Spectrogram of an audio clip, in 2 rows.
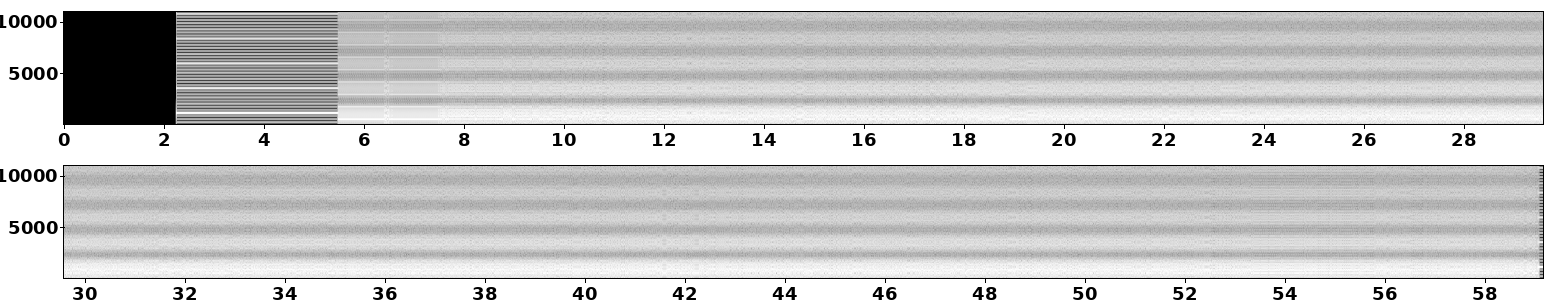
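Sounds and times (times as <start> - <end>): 
1200 baud modem data tones: 2.3 - 48.0, 48.6 - 55.0, 55.6 - 59.1.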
